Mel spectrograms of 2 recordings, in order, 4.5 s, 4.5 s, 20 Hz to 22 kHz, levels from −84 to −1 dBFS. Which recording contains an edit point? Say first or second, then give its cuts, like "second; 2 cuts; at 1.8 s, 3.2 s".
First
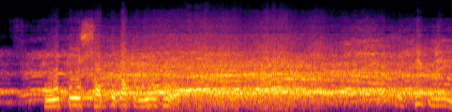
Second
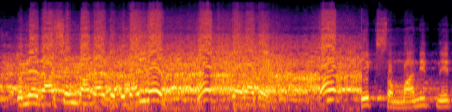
second; 1 cut; at 3.6 s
